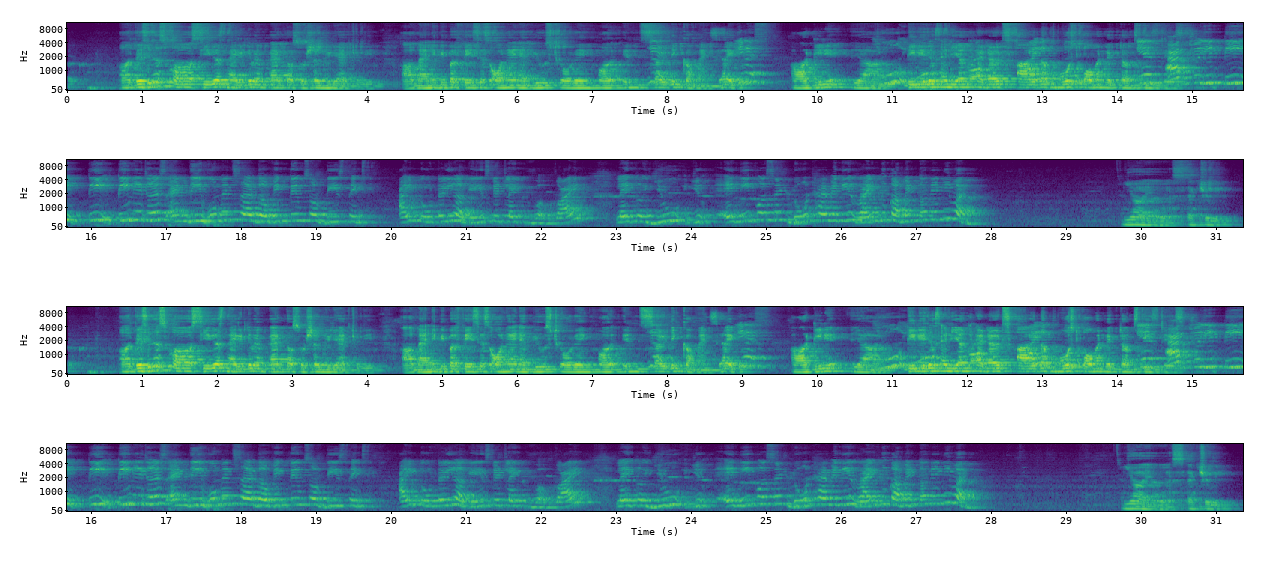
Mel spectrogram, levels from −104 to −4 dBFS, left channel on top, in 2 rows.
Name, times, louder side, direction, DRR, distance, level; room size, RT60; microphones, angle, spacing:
voice 1, 0.7-4.1 4.5-8.9 9.7-10.9 11.2-14.8 29.7-31.0, right 1 dB, 60° right, 5 dB, 4.4 m, -24 dB
voice 2, 8.9-9.2 10.7-11.6 12.0-12.4 12.8-13.0 13.3-13.5 14.2-19.7 20.1-27.8, equal, 5° left, 4 dB, 6.6 m, -31 dB
24.5 x 19.5 x 6.9 m, 0.73 s
head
